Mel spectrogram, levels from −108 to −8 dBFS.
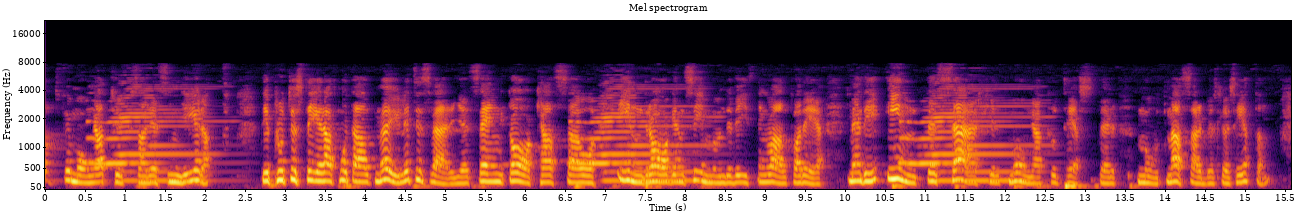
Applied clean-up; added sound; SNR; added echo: classical method WPE with log-MMSE.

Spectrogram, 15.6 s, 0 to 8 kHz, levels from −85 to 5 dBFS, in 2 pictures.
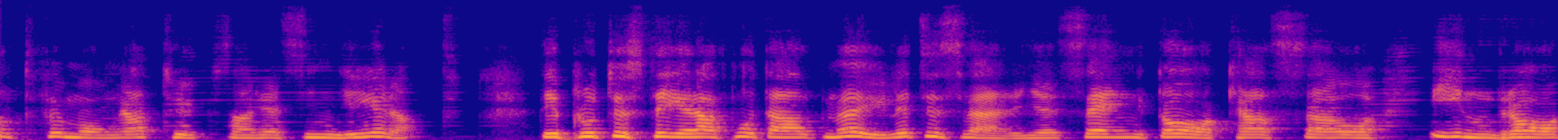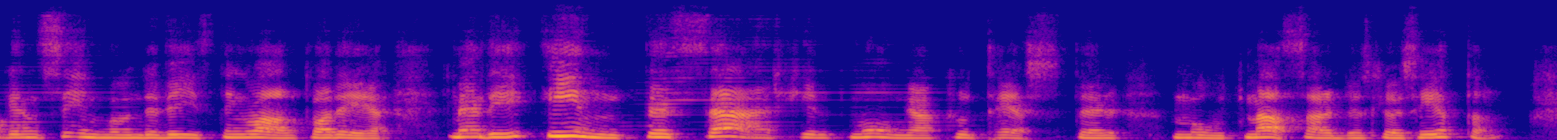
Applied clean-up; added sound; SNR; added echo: neural mask model DeepFilterNet 3.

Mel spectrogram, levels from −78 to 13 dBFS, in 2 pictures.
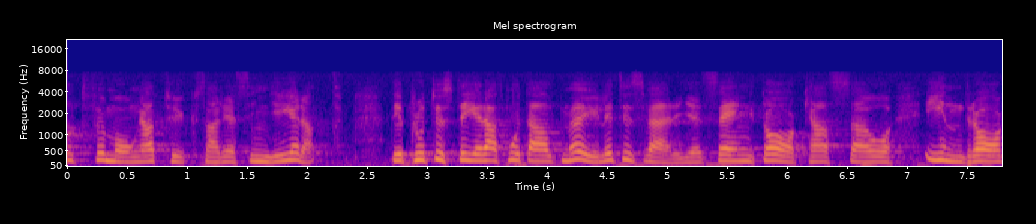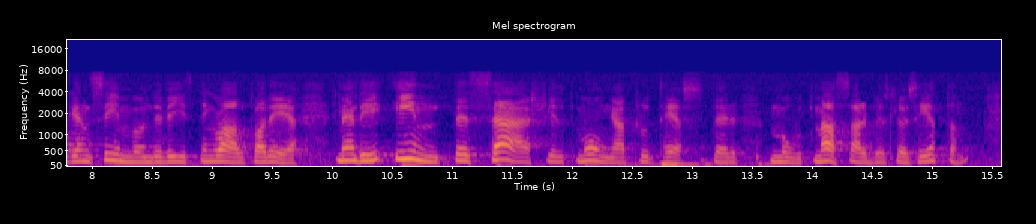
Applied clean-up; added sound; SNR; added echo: none; none; none; none.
